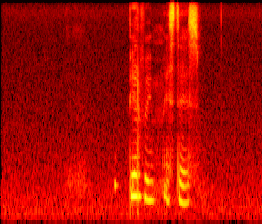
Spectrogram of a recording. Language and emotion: Russian, neutral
